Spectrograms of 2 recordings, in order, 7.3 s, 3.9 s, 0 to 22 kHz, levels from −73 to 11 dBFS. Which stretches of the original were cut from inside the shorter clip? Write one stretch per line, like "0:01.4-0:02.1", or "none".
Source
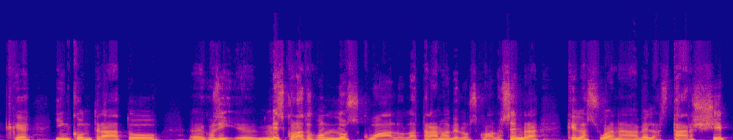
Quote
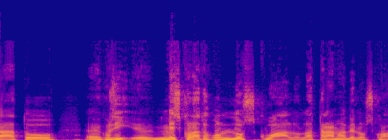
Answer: none

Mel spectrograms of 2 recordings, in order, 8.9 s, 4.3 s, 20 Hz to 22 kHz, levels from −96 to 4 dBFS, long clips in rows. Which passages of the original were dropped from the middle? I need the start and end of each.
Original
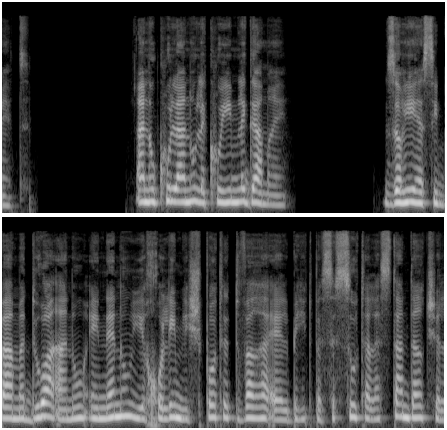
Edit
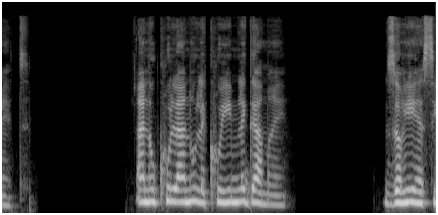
none

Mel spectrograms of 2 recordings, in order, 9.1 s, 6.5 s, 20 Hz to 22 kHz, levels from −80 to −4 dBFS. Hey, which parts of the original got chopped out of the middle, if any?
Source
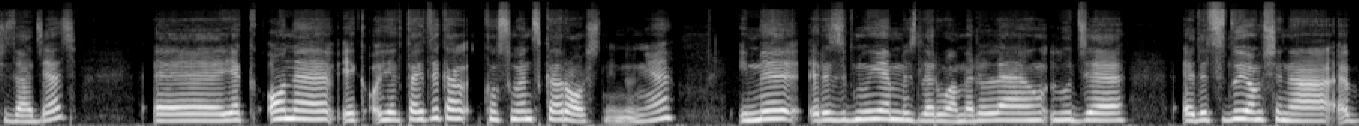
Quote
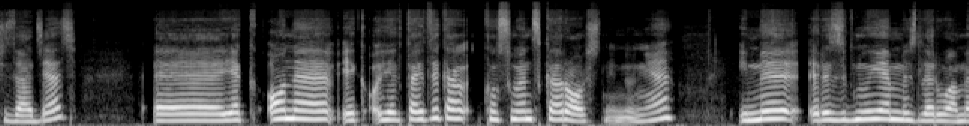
none

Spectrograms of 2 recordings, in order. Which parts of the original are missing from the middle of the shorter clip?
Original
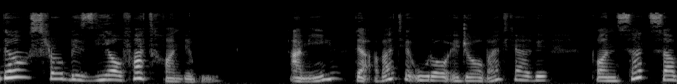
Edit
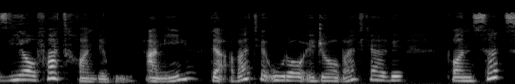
0:02.2-0:02.8

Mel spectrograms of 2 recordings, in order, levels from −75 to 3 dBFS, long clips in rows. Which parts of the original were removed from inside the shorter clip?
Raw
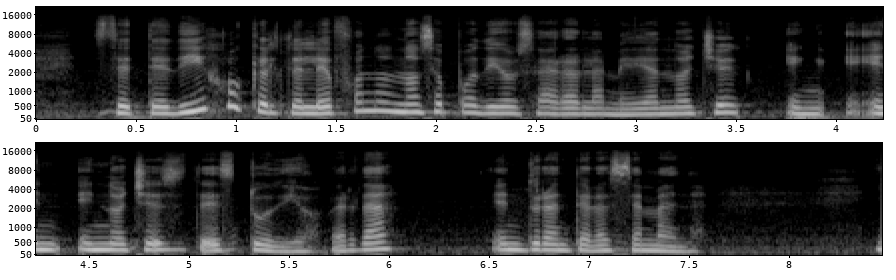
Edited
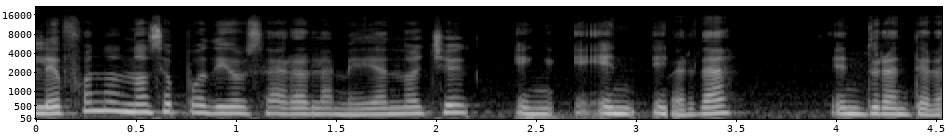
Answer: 0:04.5-0:05.7

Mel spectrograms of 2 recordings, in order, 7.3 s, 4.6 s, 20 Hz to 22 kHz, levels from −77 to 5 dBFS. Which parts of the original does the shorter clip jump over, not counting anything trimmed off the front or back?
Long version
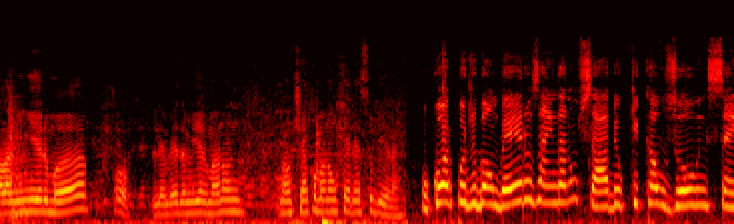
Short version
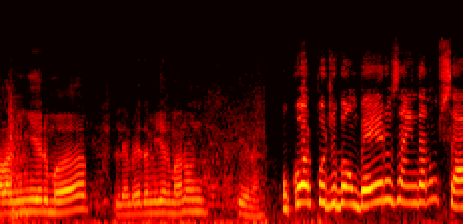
0:01.1-0:01.5
0:02.7-0:03.8

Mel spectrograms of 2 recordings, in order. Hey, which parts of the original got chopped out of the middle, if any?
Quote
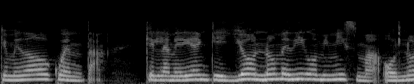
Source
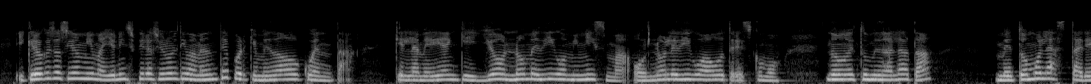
none

